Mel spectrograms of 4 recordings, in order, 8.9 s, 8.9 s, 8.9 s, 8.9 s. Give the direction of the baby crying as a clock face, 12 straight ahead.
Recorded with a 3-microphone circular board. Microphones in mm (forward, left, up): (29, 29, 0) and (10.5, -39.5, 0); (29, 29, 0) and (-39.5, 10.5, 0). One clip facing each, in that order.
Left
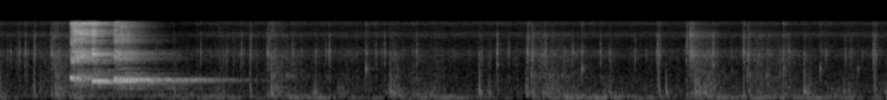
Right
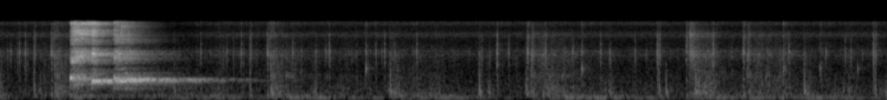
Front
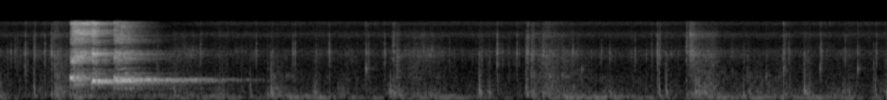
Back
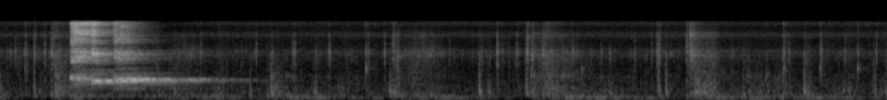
1 o'clock.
